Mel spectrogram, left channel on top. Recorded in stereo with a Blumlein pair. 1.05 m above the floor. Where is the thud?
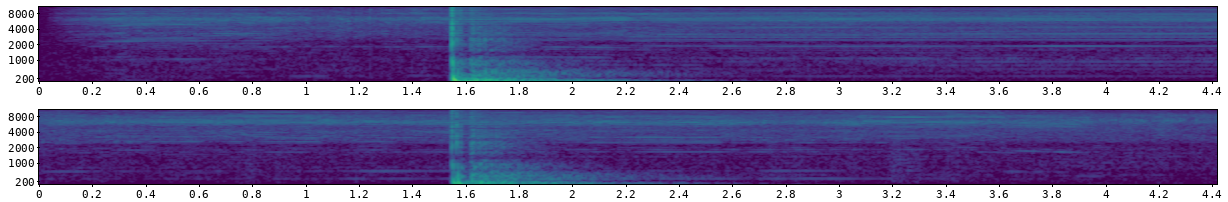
60° left, 3 m.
